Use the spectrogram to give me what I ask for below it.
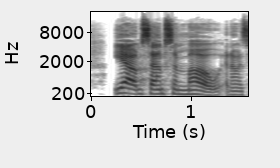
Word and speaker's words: Samson Mow: the week after with Samson Mow. I've always called him Mao, but I guess he calls himself Samson Mow. He said Samson Mow in the interview, so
